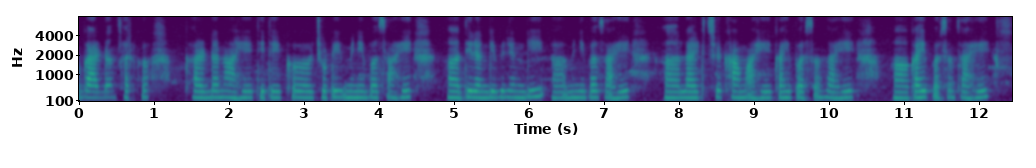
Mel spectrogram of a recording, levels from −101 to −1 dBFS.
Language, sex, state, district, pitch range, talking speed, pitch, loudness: Marathi, female, Maharashtra, Chandrapur, 210-220 Hz, 135 wpm, 215 Hz, -47 LUFS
